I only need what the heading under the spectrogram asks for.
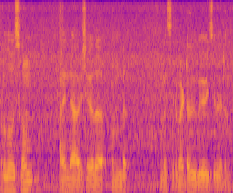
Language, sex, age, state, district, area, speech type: Malayalam, male, 18-30, Kerala, Kottayam, rural, spontaneous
